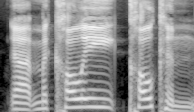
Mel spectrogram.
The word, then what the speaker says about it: Macaulay Culkin: Macaulay Culkin is this kid's name. Say it with a real Aussie accent and it'll be really easy to do. Macaulay Culkin. Macaulay Culkin, eh?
